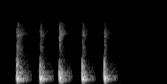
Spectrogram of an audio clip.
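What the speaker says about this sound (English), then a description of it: "she knocks on the door" Five crisp knocks on a door, evenly spaced in a quick sequence, close and clear with silence after.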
